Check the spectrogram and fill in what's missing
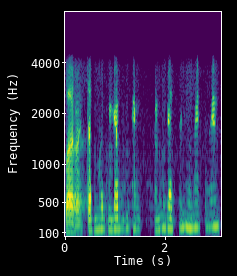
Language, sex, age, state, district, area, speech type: Marathi, male, 18-30, Maharashtra, Akola, rural, conversation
